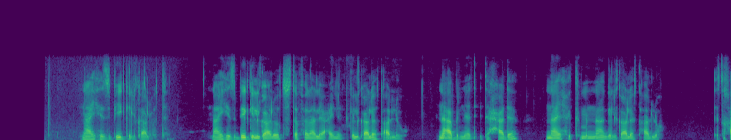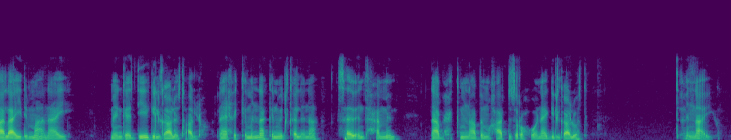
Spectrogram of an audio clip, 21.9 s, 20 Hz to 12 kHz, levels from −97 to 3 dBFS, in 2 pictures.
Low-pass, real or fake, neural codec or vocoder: 7.2 kHz; real; none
